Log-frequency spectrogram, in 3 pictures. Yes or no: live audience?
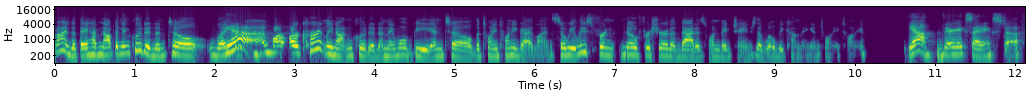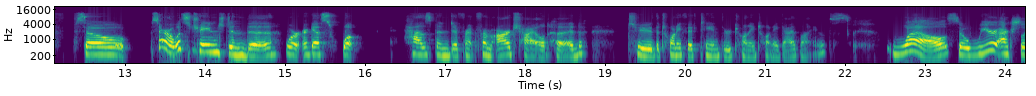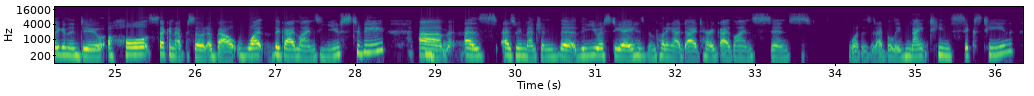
no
